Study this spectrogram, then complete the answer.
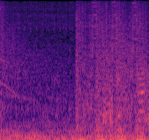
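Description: Rapid in-game gunfire from a shootout in the video game GTA Vice City, a dense burst of shots that grows heavier partway through, with a voice talking over part of it.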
